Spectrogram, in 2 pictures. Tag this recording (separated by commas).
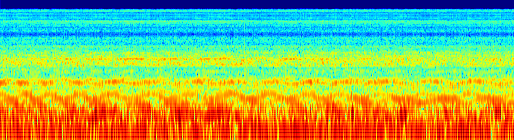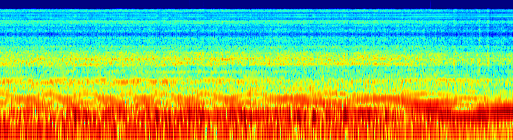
Boat, speedboat, Vehicle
